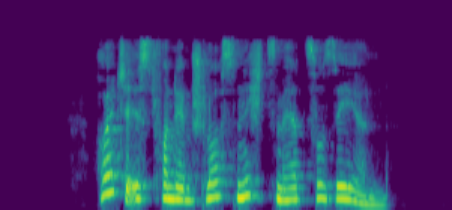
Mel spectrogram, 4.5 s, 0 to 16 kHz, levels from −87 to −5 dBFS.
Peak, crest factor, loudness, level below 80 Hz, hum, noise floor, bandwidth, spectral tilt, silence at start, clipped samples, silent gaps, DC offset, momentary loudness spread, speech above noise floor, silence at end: -6 dBFS; 16 dB; -21 LUFS; -62 dBFS; none; -90 dBFS; 8 kHz; -6 dB/octave; 1 s; under 0.1%; none; under 0.1%; 6 LU; 70 dB; 0.7 s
